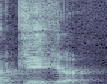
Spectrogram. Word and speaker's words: Giger: many times he would he would correct people and be like it's it's HR Giger so I did it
